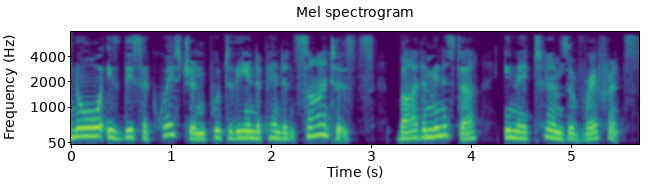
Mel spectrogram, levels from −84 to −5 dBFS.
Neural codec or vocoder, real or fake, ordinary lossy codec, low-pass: none; real; MP3, 32 kbps; 7.2 kHz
